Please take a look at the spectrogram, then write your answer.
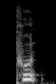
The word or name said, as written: pund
